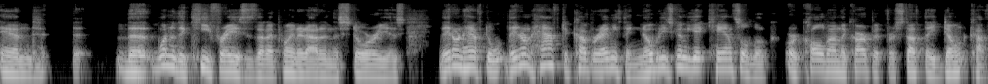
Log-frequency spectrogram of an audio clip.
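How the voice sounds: A man with an American accent talks at a fairly quick pace. His intonation is lively, with a slightly husky edge.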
